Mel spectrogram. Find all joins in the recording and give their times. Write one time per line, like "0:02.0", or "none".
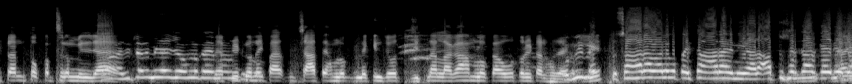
0:05.9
